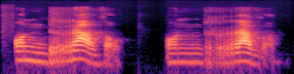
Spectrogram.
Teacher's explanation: Tenemos n nasal y la múltiple que ocurre después de una nasal, entonces es múltiple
